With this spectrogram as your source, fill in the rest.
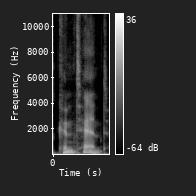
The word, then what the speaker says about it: content: A classic example is content. Okay. If you stress the first syllable, it means you're happy. But if you stress the second syllable, content, it's like what's inside something, right? Like the contents of a box or something. Exactly. Same letters, completely different meanings. All because of that little stress difference.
